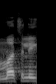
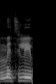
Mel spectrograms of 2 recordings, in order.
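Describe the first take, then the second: First: The first vowel is a short a sound. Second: The first vowel is a short i sound. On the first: The speaker calls it right. "मछली की जगह" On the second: The speaker calls it wrong. "मिछली बन गई"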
